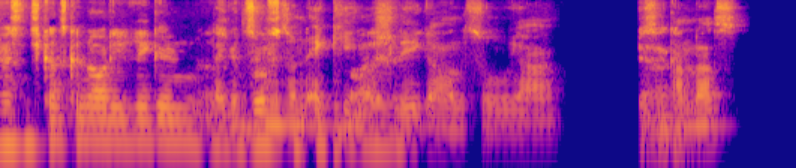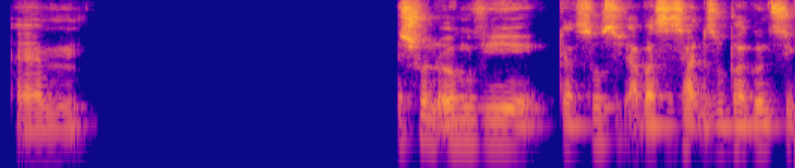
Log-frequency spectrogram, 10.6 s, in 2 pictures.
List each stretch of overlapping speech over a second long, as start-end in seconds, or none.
1.4-2.8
